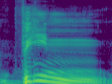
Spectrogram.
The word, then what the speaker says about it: din: justos la palabra justicia Din d i n con acento en la i Din se refiere a un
